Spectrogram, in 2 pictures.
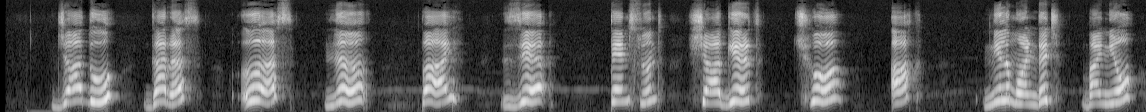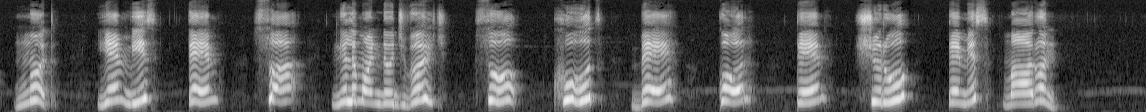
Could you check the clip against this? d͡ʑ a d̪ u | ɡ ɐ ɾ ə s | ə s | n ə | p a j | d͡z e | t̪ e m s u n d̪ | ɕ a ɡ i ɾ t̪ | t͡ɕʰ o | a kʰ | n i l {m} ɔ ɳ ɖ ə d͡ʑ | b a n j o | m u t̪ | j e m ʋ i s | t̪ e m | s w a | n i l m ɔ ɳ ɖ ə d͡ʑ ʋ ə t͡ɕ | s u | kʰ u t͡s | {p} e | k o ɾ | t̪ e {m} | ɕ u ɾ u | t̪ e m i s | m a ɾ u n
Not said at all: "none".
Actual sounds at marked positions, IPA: m, b, m

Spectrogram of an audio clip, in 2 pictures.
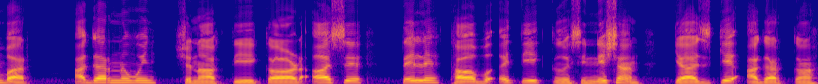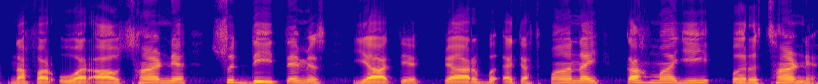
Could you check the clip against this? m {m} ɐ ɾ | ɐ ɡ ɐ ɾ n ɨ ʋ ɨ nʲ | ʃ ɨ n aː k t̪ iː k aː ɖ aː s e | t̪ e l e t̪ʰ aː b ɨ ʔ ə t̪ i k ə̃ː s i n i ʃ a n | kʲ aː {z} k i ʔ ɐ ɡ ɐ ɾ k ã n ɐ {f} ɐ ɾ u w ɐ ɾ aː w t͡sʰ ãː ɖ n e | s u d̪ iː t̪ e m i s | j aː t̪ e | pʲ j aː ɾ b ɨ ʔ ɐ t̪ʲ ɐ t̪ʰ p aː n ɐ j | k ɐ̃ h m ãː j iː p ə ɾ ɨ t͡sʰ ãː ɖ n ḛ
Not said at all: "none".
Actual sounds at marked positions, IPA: b, z, f

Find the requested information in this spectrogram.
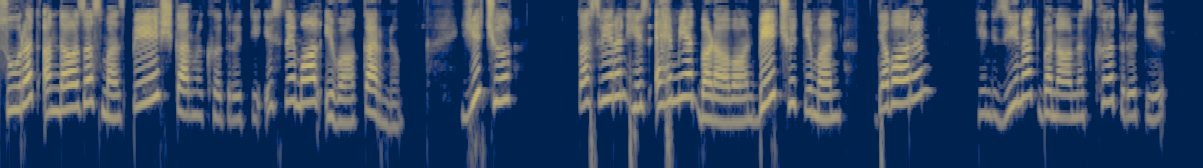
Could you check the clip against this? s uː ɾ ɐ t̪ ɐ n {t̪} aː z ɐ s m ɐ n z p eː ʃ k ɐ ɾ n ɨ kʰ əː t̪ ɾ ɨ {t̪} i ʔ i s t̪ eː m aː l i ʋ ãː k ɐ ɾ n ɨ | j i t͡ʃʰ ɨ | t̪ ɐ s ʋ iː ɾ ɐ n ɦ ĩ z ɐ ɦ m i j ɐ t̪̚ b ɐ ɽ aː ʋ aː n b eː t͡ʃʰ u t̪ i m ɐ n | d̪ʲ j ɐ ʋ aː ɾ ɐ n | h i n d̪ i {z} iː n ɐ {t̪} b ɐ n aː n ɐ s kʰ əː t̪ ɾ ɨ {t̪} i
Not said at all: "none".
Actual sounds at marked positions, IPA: d̪, t̪, z, t̪, t̪

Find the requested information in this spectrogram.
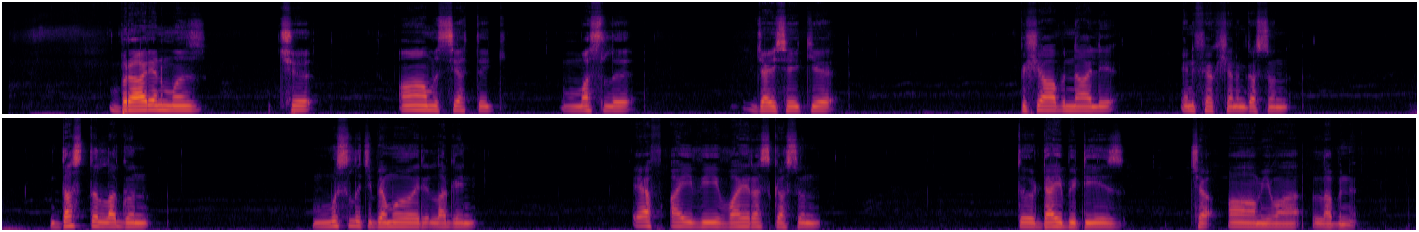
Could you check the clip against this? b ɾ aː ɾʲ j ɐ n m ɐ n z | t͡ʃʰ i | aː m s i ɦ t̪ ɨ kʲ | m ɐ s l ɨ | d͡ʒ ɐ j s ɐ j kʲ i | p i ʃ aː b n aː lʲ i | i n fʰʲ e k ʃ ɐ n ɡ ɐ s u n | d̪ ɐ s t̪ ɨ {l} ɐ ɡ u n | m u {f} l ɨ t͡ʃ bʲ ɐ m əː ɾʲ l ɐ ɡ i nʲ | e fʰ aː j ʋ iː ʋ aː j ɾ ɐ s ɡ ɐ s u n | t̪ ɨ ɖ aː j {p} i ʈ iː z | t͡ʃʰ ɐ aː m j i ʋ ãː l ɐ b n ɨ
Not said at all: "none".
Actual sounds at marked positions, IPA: l, s, b

